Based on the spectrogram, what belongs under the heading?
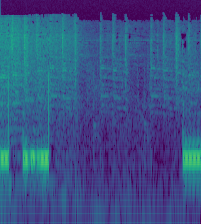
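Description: A phone's ringback tone on an outgoing call to a prize winner: a steady mid-pitched double ring repeats, then pauses with faint background hiss before the ring starts again, clear.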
